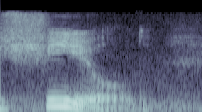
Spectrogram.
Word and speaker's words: Rothschild: Originally named Bauer, this family of financiers took a new name from the Red Shield, which adorned their house in the Jewish section of Frankfurt, and thus became Rothschild. Commonly, the last syllable is pronounced as if it were child. It is Shield. Shield.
